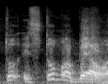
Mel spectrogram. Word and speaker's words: Sturm: Mas um grande abraço para o doutor Sérgio Estumobel, é isso? Doutor Márcio. É um sobrenome, é que o alemão ele é composto, né? Então ele é dividido, que é o Sturm, que seria o Storm do inglês, né?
